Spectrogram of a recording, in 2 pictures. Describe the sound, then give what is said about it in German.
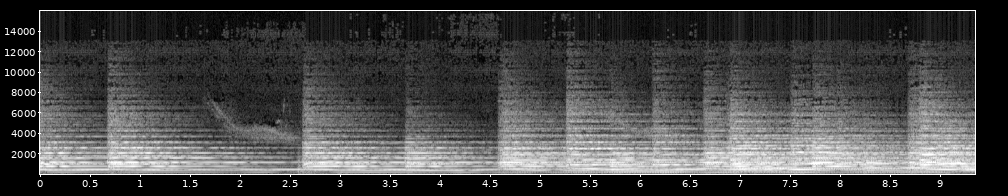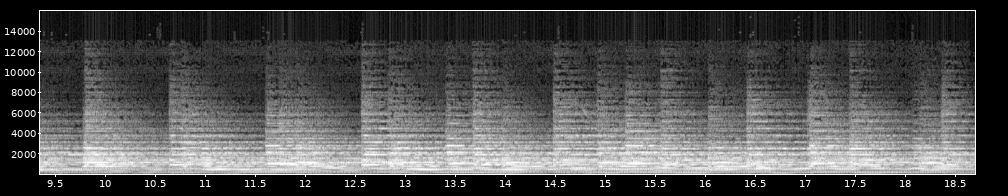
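Several church bells of the roughly 300-year-old village church in Petersbuch, Eichstätt district, Upper Bavaria, Germany, ring together in a full, continuous 12 o'clock noon peal, their overlapping strikes and long resonant tones steady throughout, with no voices. “Das Mittagsläuten kommt heute aus Petersbuch im Landkreis Eichstätt.”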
